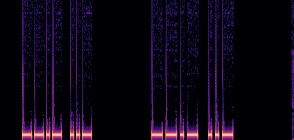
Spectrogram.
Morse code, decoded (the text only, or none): QU QU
